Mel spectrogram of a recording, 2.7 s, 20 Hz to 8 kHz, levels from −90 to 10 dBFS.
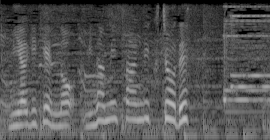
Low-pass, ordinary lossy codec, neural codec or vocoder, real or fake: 7.2 kHz; none; none; real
